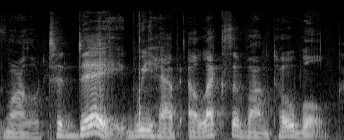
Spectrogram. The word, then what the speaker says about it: von Tobel: today we have alexa von tobile rhymes with noble which i like she's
